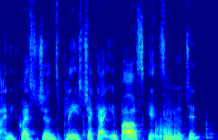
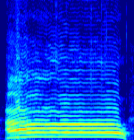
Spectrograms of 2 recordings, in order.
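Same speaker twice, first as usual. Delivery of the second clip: excited; 10 semitones higher, 11 dB louder than usual. Real, not acted. Delight, jumpers are back.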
